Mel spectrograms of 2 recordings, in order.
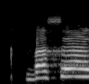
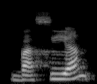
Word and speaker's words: vacía: Si yo te digo, por ejemplo, mamá te dice, "Vasea el agua." No, no es correcto. No digo basea, no se dicea. ¿Cómo debo decir vacía el agua?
